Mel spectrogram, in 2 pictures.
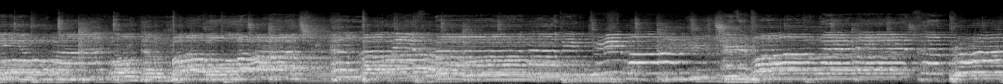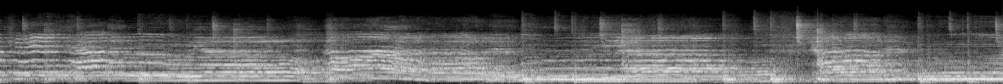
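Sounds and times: a cappella group singing harmony: 0.0 - 20.0.

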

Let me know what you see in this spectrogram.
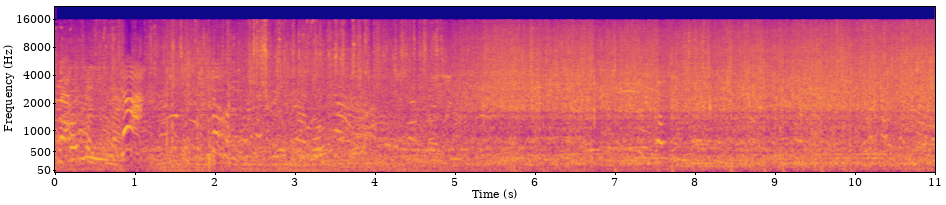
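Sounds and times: fountain water splashing: 0.0 - 11.0
people talking: 0.0 - 11.0.

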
